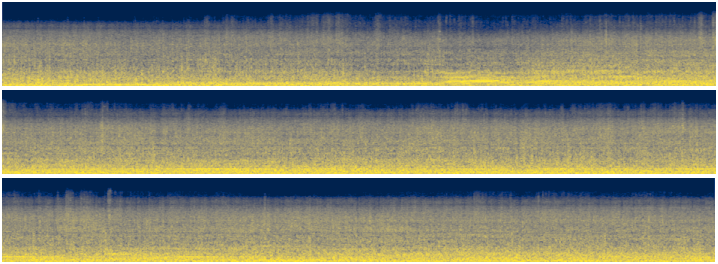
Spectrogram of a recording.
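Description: An engine roars steadily close by as a vehicle drives over rough ground.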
